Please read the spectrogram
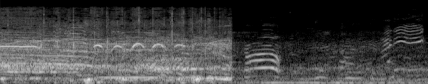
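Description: Stadium crowd at a field hockey match cheering and shouting, with a held high tone and then a warbling one over the noise. A little over two seconds in the sound cuts off abruptly to a quieter crowd with scattered shouts.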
